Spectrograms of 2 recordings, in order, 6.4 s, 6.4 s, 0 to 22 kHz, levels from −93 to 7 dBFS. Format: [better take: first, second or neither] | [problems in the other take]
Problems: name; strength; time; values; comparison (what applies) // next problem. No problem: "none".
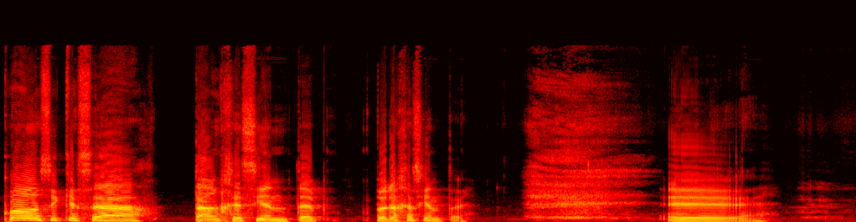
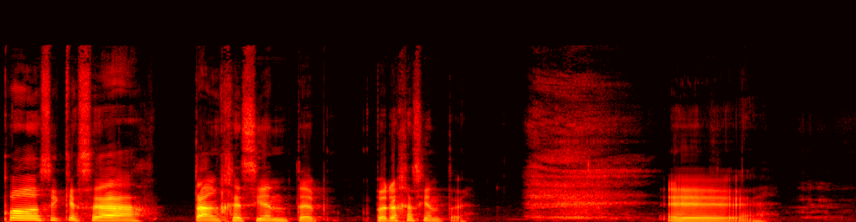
second | distortion; heavy; 6 dB below the speech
